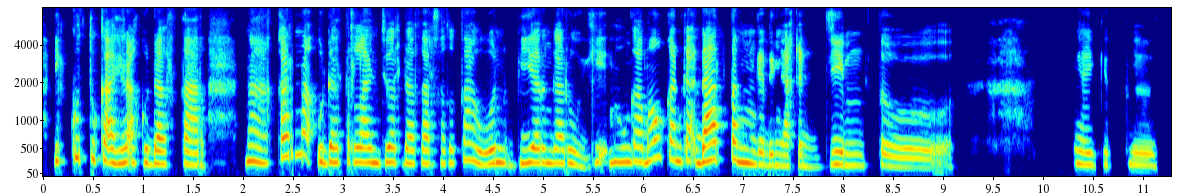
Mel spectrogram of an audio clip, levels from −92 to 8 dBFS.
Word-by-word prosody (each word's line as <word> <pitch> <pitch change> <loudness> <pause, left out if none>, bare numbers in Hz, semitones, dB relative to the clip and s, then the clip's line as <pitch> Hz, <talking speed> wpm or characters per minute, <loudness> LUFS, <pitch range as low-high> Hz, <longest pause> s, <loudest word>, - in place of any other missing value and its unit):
ikut 320 +5 -2
tuh 315 - -1
Kak - - +5
akhirnya 245 +1 +3
aku 245 -1 -1
daftar 225 -2 +1 0.5
nah 255 -3 +2
karena 385 +3 +2 0.2
udah 260 0 +4
terlanjur 255 -1 +2
daftar 235 0 -1
1 240 0 -6
tahun 245 -5 +1
biar 245 +2 +3
enggak 240 -1 0
rugi 195 0 -5
mau 255 0 +1
nggak 260 -1 -1
mau 325 +3 0
kan, 310 -3 +1
Kak, - - 0
dateng 305 0 +6 0.2
jadinya 200 -2 -2
ke 190 - -1 0.2
gym 210 -1 -1 0.2
tuh. 165 -5 -4 1.2
Iya 225 -2 -1
gitu. 210 -1 -6
240 Hz, 150 wpm, -23 LUFS, 210-260 Hz, 1.2 s, dateng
